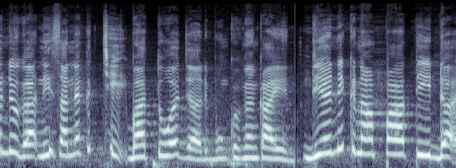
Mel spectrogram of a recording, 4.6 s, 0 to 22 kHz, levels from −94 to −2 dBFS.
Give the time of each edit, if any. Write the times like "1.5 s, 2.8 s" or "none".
2.9 s

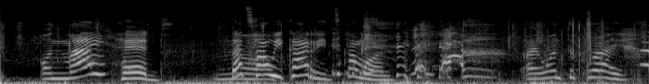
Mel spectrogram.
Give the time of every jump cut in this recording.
4.6 s

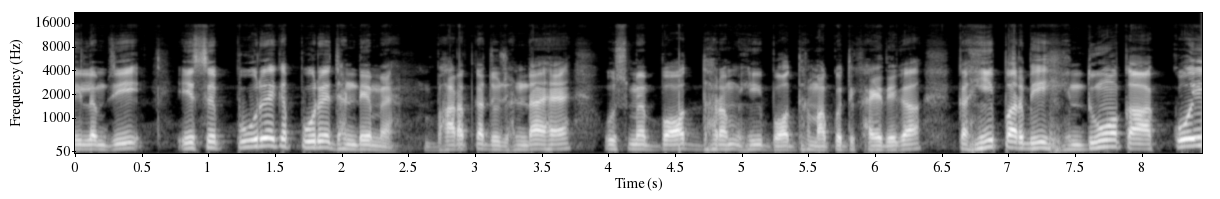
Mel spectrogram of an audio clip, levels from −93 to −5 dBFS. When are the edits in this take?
none

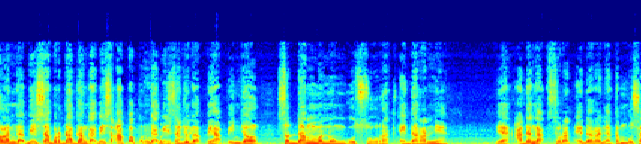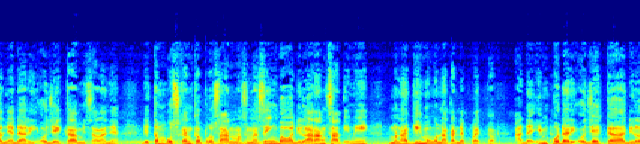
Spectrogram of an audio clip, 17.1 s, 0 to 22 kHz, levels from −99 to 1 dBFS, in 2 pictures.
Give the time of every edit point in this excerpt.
2.3 s, 15.3 s

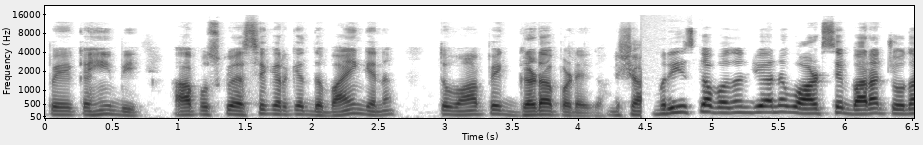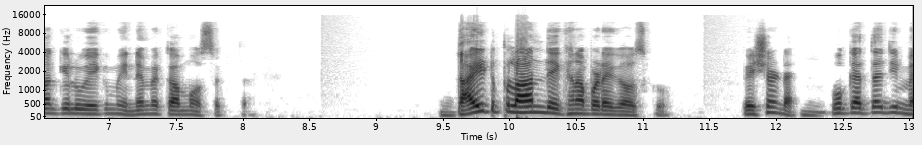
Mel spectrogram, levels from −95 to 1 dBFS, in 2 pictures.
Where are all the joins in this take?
4.5 s, 11.5 s

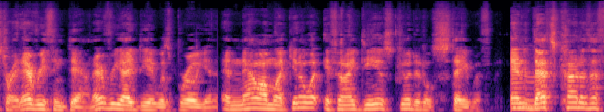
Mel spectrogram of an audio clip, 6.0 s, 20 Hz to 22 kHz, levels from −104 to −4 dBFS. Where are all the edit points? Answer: 2.2 s, 4.9 s

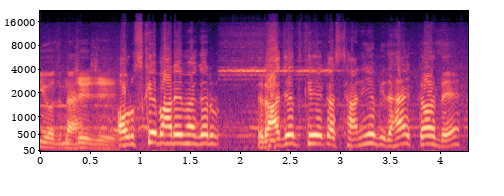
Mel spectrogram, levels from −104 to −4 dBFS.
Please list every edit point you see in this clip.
none

